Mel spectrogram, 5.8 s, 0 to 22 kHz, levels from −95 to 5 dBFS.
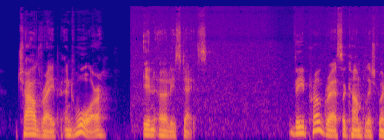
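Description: At 1.95 s the room noise jumps by about 21 dB, and the noise suppressor is caught catching up. Its estimate still reflects the quieter background, so the louder noise passes through with less reduction, then sinks by about 5 dB as the estimate adapts over about 1.0 s, settling by 2.97 s. Unlike pumping, the level eases down once rather than breathing with the speech.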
